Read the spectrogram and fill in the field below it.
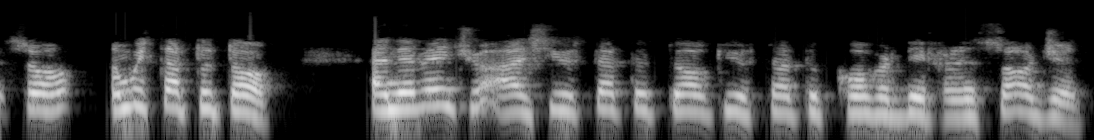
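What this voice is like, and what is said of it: Speaks with a foreign accent. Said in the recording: “you have an accent. Where you come from?”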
